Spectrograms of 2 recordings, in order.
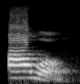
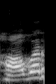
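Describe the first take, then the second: First: The word begins directly with a vowel sound. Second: The word begins with an h sound. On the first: The speaker calls it right. "ओ से" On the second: The speaker calls it wrong. "इसको हम हावर नहीं बोलते हैं"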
